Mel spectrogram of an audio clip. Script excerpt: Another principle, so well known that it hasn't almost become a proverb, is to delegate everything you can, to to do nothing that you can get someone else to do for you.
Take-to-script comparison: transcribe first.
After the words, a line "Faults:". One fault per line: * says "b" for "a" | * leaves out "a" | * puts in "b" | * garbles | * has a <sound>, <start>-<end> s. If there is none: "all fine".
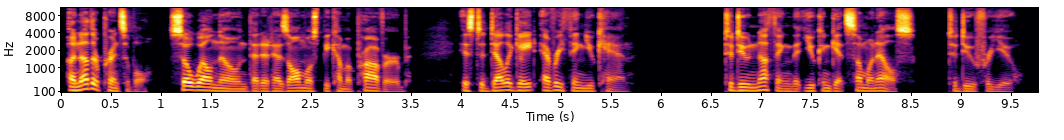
Another principle, so well known that it has almost become a proverb, is to delegate everything you can, to do nothing that you can get someone else to do for you.
Faults:
* says "has" for "hasn't"
* leaves out "to"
